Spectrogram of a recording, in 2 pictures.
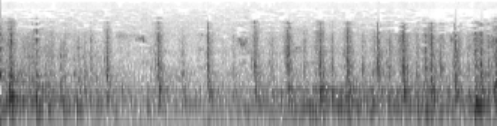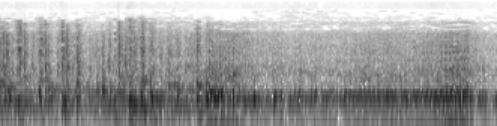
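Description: Farm vehicle engine starting and driving off across a field during spring fieldwork in the Altai, a steady rhythmic chugging knock that thickens into a denser, louder continuous rumble toward the end.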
